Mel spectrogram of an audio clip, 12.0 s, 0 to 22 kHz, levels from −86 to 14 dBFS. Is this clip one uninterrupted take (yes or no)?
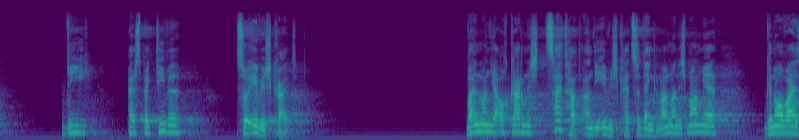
yes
